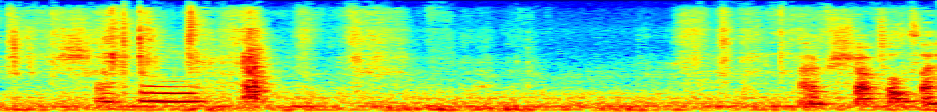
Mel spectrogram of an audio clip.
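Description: Deck of cards being shuffled by hand, quiet close riffling and flicking in short bursts, near a soft voice.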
